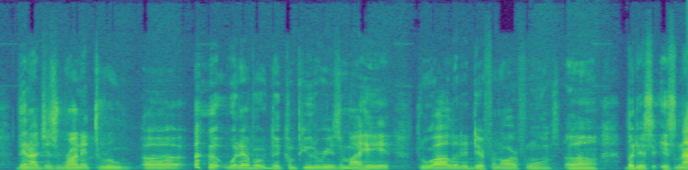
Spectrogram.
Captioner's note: laughs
